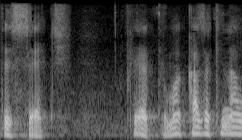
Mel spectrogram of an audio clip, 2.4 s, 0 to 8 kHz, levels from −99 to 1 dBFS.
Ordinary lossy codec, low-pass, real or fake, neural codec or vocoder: AAC, 32 kbps; 7.2 kHz; real; none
